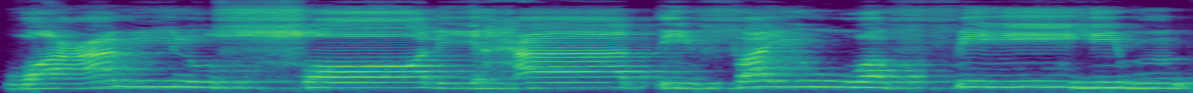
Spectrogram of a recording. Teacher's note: वाव को फा मुशद्दद के साथ मिलाते हुए सख्ती के साथ अदा करेंगे।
